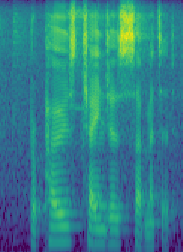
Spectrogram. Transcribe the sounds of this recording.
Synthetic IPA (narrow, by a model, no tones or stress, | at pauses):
pʰɹɔpʰoʊzt͡ʃʰẽɪ̃nd͡ʒəz̥səb̚mɪtʰə̰d̥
